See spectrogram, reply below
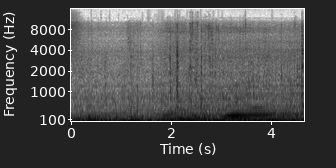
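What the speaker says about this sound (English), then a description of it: "This is a double semi." A double semi truck passes on a highway, a loud, heavy low rumble of engine and tires with rising and falling tonal whine, close and continuous.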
